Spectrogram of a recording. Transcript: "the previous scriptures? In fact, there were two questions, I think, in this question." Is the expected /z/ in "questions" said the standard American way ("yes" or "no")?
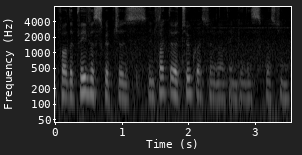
yes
